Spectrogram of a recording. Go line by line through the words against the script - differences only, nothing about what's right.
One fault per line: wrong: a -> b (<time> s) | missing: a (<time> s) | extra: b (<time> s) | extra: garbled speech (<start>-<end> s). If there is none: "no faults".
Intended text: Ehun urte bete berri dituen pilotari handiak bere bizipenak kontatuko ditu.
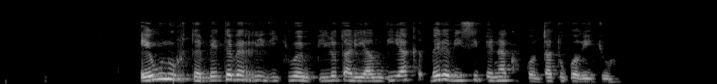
no faults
